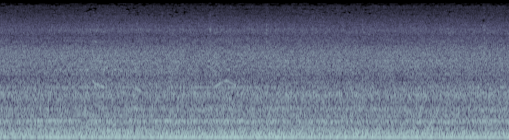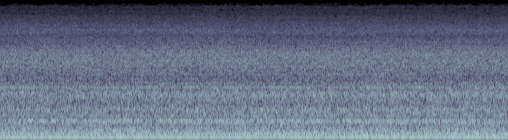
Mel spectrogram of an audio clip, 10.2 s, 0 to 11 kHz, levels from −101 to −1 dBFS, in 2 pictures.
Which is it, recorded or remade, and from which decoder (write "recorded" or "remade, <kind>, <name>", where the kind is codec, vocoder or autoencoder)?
recorded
